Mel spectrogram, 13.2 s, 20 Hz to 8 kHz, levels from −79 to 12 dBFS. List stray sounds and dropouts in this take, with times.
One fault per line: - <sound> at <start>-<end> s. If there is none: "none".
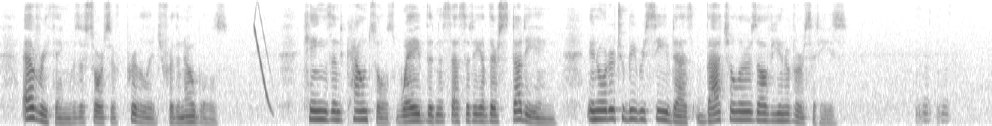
- chirp at 3.4-3.7 s
- laugh at 12.2-12.7 s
